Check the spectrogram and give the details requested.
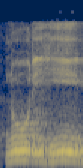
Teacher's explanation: نو واو مدہ ہے، را باریک ہے، ہی مد صلہ ہے، دو حرکات لمبا ہے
